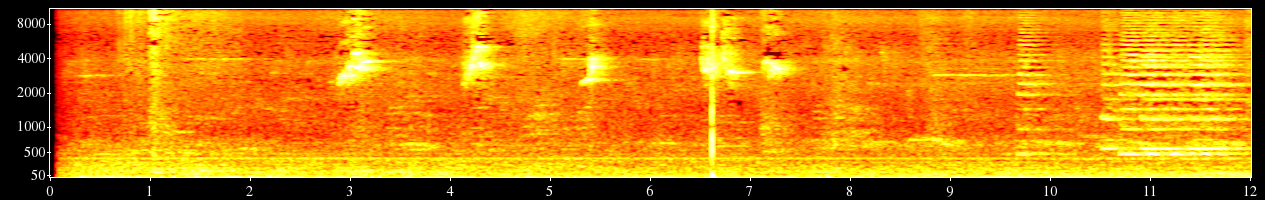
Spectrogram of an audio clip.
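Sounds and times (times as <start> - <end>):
small bird chirping: 2.8 - 7.5
sharp click: 6.6 - 6.8.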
